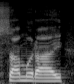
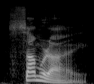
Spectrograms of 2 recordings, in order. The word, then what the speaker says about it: samurai: It's not pronounced samurai samurai. Having established that and for advanced learners let us jump into pitch accent. This is a zero pattern so heiban pattern which is the so-called flat pitch in Japanese or accentless words. So we start low sa You can see this is low sa and then we go high mu ra i So these stay high.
